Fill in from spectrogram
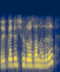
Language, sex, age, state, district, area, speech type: Kashmiri, male, 18-30, Jammu and Kashmir, Ganderbal, rural, conversation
